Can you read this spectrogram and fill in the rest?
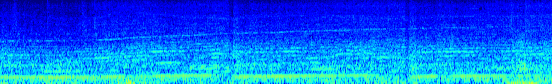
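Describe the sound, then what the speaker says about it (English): Race car in a racing video game accelerating out of a corner at Kyalami, its engine note climbing steadily through gears as a sustained, fairly quiet drone with no voices. "Accelerate out as fast as you can."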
